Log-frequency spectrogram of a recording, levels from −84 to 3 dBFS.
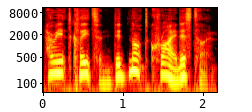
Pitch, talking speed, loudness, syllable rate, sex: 150 Hz, 190 wpm, -16 LUFS, 4.4 syllables/s, male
